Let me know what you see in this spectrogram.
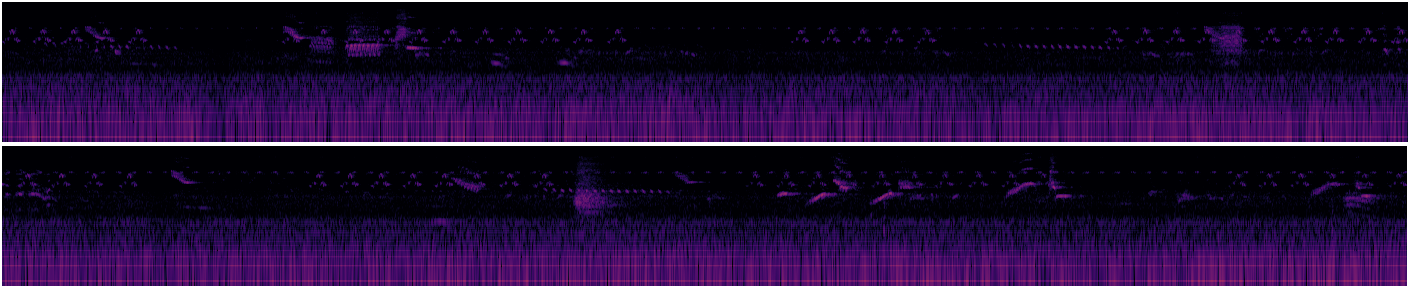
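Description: Birds calling in the open country: scattered sharp chirps, a short trill that recurs every eight or nine seconds, and bursts of fast pulsing song a few seconds long, over a faint low hum.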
